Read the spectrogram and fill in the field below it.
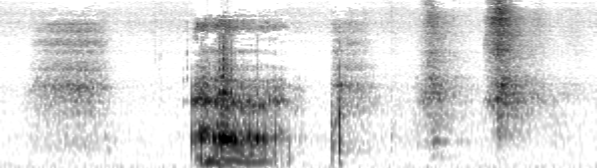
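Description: One loud sneeze bursts out abruptly, then quieter sniffs and breaths follow in the brief pause afterward.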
